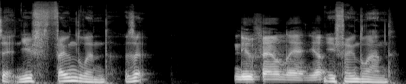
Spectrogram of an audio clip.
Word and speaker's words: Newfoundland: Is that how you pronounce it? New Foundland.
